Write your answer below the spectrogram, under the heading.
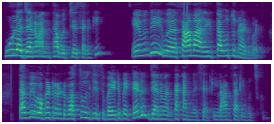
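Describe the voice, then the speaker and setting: A woman telling a bedtime story conversationally, in an expressive, explanatory way. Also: on the high side, fast talker. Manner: expressive, explanatory, acts out characters' dialogue.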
